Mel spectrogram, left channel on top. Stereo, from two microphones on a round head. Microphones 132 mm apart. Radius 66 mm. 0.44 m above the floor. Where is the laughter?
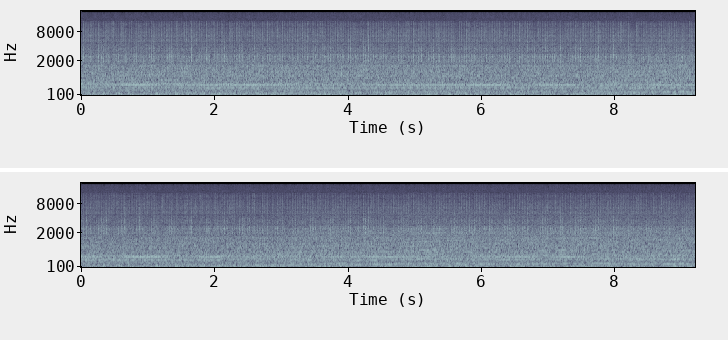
No laughter in this recording.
